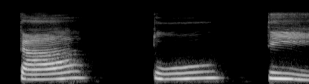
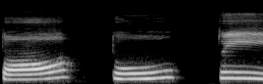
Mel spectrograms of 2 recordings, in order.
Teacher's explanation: جب ہم تو کہتے ہیں اس وقت جو جڑ ہے زبان کی، یعنی جو اقصی لسان کہتے ہیں، وہ تھوڑی ابھری ہوئی جیسی ہوگی · Shown in: second take · ابھر جاتی ہے کیونکہ اس کو موٹا پڑا جاتا ہے.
